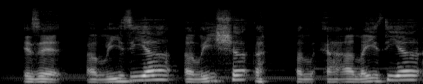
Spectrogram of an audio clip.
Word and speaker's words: Altesia: Altesia, wait, how do you? The stress is on the E.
